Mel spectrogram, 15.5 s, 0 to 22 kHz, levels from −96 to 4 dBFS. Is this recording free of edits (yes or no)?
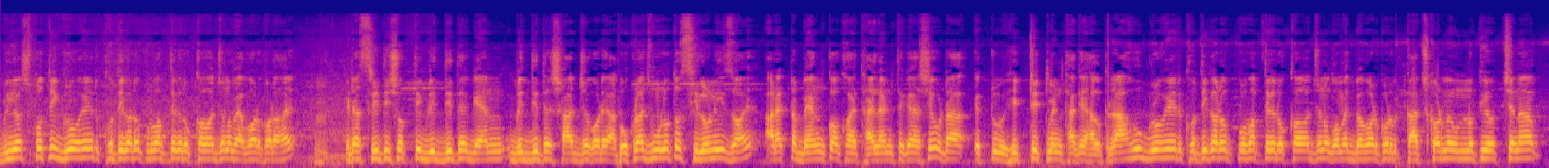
no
